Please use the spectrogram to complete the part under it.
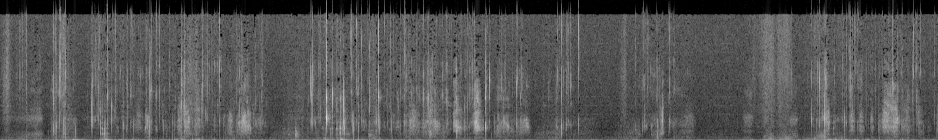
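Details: House cat chewing on a tuna mini stick, recorded close: irregular crisp bites and crunches, moist mouth sounds and short pauses, quiet indoor background.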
